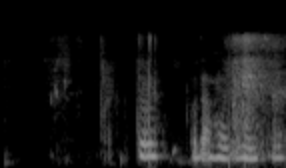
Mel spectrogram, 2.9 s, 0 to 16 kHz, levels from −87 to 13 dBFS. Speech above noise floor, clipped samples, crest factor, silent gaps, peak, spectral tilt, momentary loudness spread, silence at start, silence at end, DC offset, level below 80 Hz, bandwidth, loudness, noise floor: 33 dB; under 0.1%; 18 dB; none; -20 dBFS; -3 dB/octave; 24 LU; 0.55 s; 0 s; under 0.1%; -72 dBFS; 7.6 kHz; -35 LUFS; -67 dBFS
